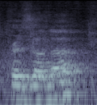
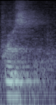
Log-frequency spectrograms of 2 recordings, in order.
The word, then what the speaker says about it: prisoner: We start off with schwa N, prisoner, we get syllabic N, prisoner, and we get non-syllabic N, prisoner. And that's actually the most usual pronunciation of this word, prisoner.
